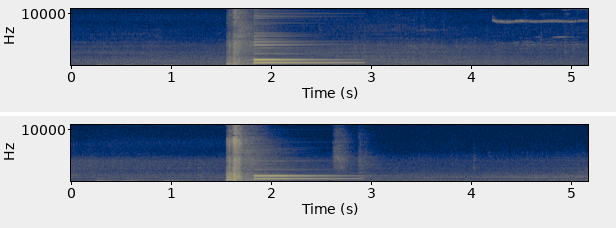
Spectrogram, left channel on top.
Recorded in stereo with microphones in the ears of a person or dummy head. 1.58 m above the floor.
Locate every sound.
0.3 s a pop: 45° right (ahead or behind), 1.3 m
1.8 s a guitar: 65° left (ahead or behind), 0.7 m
